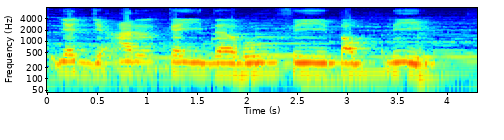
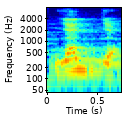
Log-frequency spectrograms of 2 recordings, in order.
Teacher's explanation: ada pantulan sedikit disebut dengan Qolqolah Sugro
